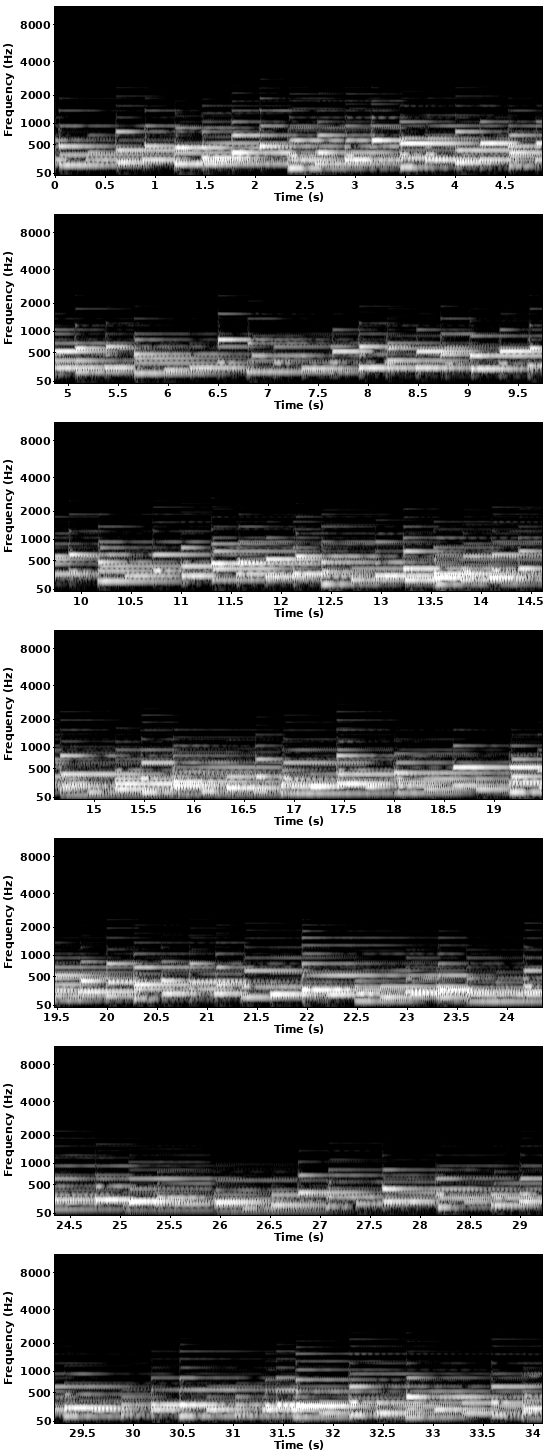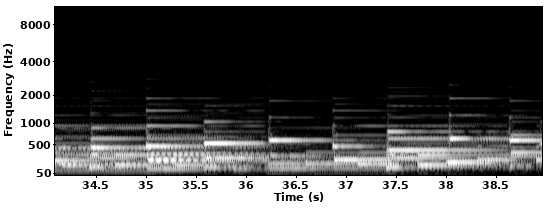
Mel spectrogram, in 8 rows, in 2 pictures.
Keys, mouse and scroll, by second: 0.4 h, 2.7-3.2 scroll down 1, 3.2 scroll up 1, 4.2 h, 4.5-5.0 scroll up 1, 5.0 h, 7.3 scroll down 1, 7.6 scroll up 1, 8.1 h, 11.9-12.4 scroll down 1, 12.4 typing, 17.2-17.9 typing, 24.6-26.4 scroll down 1, 26.4 middle click, 26.6-27.7 scroll up 1, 30.4 typing, 32.3-33.4 scroll down 1, 38.0 ctrl+d.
